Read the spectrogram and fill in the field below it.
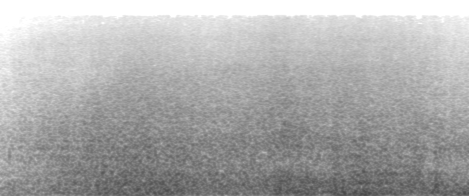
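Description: Steady, soft rushing ocean-surf noise from a hearing aid's tinnitus relief program; a voice briefly starts at the very end.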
